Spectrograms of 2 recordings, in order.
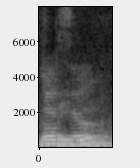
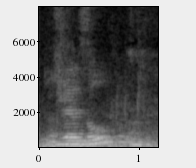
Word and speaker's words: Jesyl: My name is Jessel or as my Australian colleagues like to pronounce it, Jezel.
